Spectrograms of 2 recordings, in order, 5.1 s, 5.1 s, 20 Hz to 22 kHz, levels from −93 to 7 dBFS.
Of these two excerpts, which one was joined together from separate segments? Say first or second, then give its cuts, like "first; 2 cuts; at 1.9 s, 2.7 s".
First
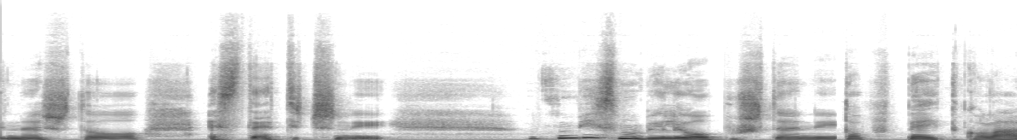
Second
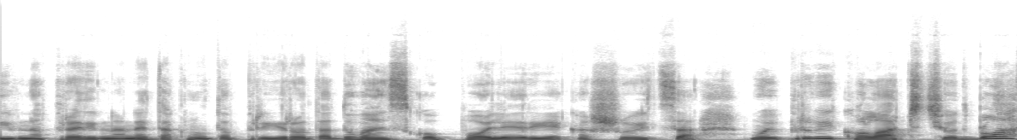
first; 1 cut; at 4.2 s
